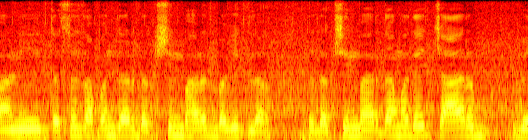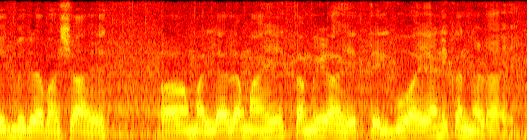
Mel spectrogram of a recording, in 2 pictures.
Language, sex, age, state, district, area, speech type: Marathi, male, 45-60, Maharashtra, Yavatmal, urban, spontaneous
